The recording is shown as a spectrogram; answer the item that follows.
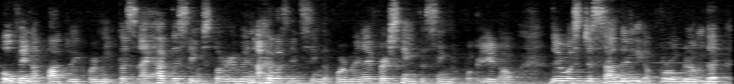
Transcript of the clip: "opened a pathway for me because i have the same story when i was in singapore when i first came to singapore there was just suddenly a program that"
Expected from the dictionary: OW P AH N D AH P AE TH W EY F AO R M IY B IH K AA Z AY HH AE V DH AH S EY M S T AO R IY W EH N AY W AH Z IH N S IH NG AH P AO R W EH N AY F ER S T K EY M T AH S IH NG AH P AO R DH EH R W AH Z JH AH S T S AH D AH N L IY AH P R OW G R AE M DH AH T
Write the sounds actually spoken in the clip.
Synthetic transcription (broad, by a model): OW P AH N AH P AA T W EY F AO R M IY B K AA S AY HH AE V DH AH S EY M S T AO R IY W EH N AY W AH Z IH N S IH NG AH P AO R W EH N AY F ER S T K EY M T AH S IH NG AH P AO R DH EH R W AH S JH AH S T S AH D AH N L IY AH P R OW G R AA M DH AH T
